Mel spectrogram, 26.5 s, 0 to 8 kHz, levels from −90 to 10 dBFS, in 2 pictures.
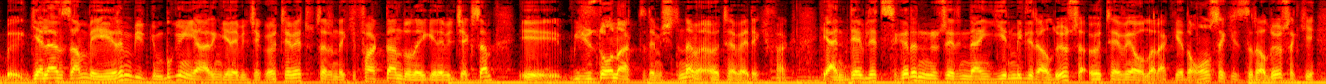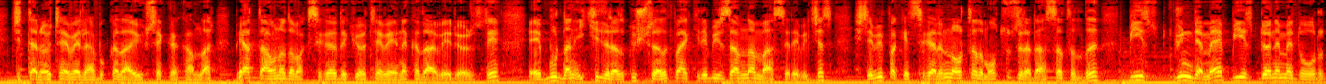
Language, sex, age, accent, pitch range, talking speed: Turkish, male, 40-59, native, 80-120 Hz, 175 wpm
